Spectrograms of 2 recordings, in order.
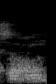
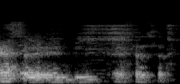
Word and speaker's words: Saab: Yeah, I believe it's S-A-A-B. S-A-A-B, right? That's FOB, okay. I would spell it like sob, F-A-A-B. Oh, but that's because it's not an English name, Saab, Yeah, right? They're Northern European.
